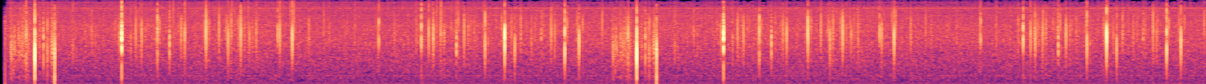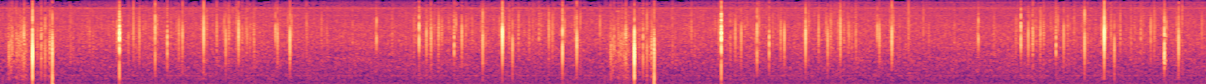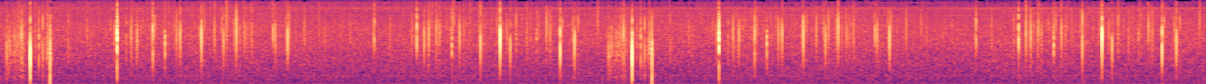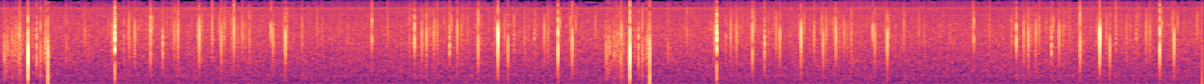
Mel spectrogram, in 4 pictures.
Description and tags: Sample of a vinyl noise crackling loop up to make a gentle fire crackling sound.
